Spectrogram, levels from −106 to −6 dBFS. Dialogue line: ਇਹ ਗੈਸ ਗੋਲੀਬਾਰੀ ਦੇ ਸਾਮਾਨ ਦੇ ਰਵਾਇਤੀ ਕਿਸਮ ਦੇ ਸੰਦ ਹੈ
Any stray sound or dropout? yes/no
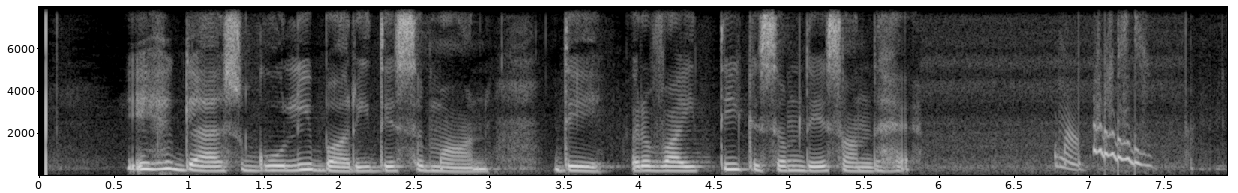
yes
